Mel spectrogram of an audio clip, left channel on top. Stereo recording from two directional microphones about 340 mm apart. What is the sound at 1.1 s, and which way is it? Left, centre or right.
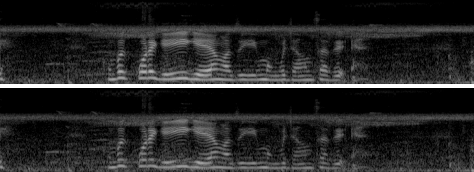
Speech, centre.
